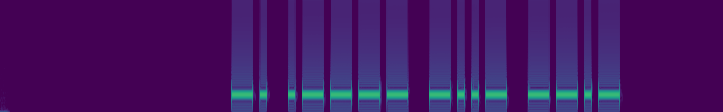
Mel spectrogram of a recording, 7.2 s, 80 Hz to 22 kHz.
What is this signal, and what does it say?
Morse code, heard as a keyed tone, about 17 wpm, 700 Hz. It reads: N1XQ
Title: USA Call Signs - 4 Characters - 17wpm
